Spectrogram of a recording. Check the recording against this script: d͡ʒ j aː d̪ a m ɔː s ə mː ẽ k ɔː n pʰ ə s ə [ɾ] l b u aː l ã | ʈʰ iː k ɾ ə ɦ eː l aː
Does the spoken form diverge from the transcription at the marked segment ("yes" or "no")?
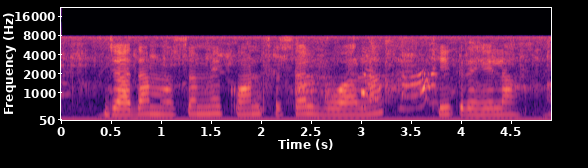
yes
